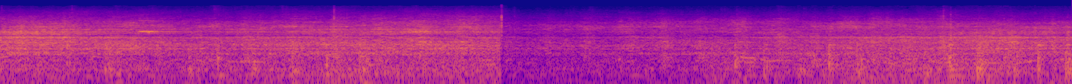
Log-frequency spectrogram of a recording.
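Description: A rake of vintage teak passenger coaches rolling past close by, steel wheels running on the rails with a steady rumbling haze. The level drops sharply about halfway through as the train draws away.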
